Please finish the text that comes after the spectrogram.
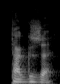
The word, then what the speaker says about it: także: Okay, so we look one step before. Okay, so it is a softer consonant, but we know we have ż after, therefore we have to pronounce it also harder. So it's także, także, także.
